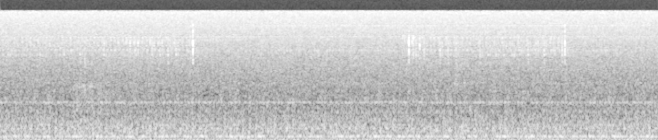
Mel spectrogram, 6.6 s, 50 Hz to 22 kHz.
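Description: Steady low hum, without change, inside the cabin of a parked 2001 VW Golf Mk IV.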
